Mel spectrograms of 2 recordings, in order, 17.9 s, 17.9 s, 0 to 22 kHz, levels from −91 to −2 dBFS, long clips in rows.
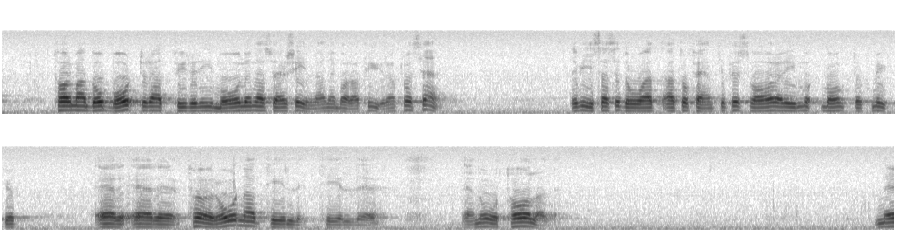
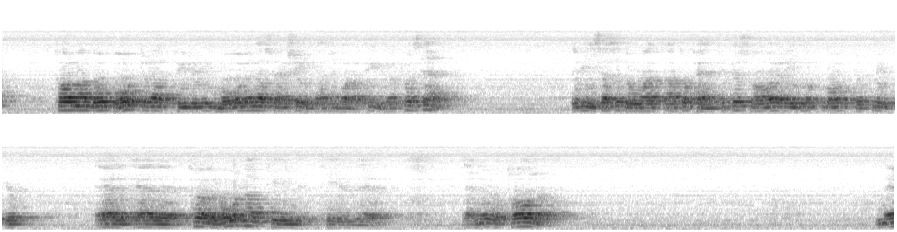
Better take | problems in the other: first | room echo; dies away in 0.7 s

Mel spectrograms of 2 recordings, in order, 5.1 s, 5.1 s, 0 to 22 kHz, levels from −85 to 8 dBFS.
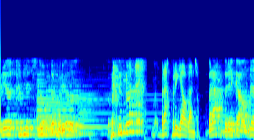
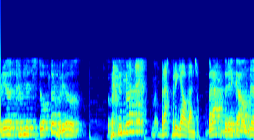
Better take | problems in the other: second | background sound (Piano); 6 dB below the speech

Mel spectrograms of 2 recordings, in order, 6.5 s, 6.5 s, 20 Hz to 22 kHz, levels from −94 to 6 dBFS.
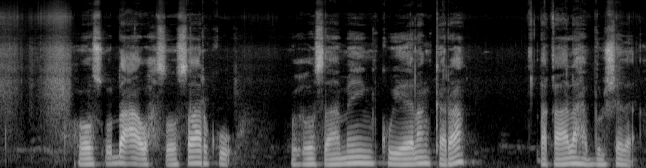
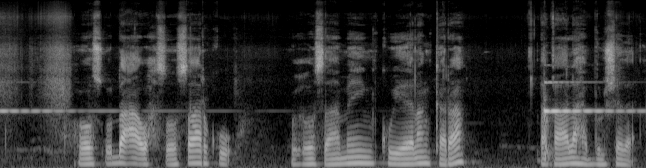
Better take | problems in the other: first | background sound (Piano); 7 dB below the speech

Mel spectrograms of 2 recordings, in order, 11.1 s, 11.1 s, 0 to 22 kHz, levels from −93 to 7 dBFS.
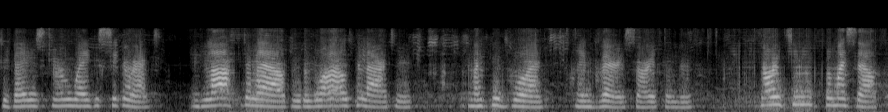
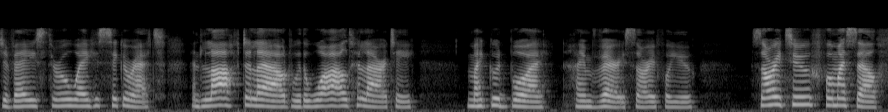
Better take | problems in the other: second | noise reduction (neural separator model SepFormer DNS4)

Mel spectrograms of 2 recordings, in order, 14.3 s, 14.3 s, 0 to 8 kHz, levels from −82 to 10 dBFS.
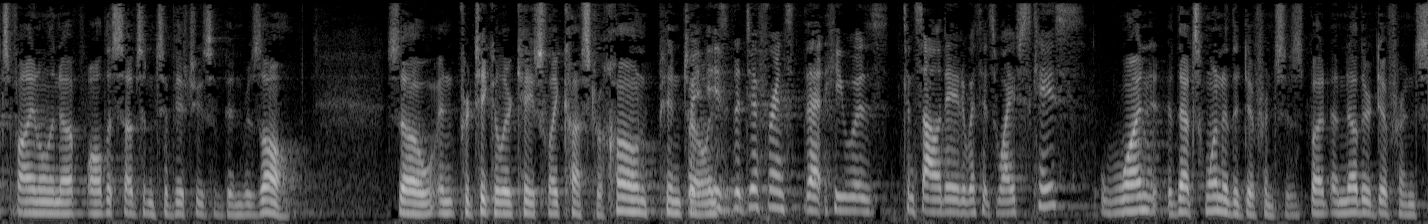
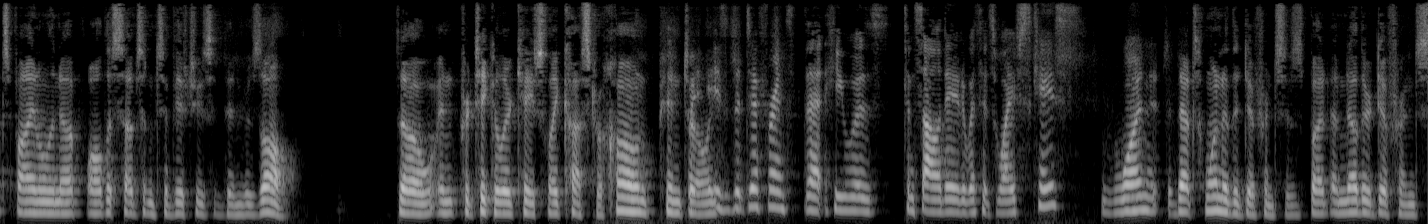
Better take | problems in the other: first | noise reduction (neural mask model DeepFilterNet 3)

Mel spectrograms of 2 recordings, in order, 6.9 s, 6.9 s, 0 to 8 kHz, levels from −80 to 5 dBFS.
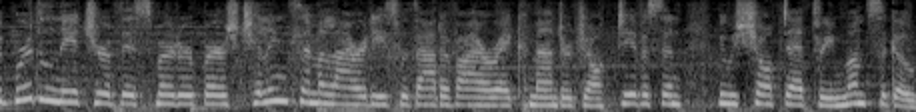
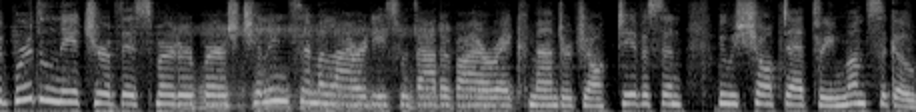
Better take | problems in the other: first | noise reduction (neural mask model RNNoise)

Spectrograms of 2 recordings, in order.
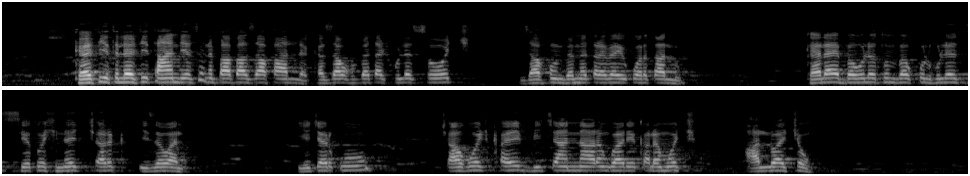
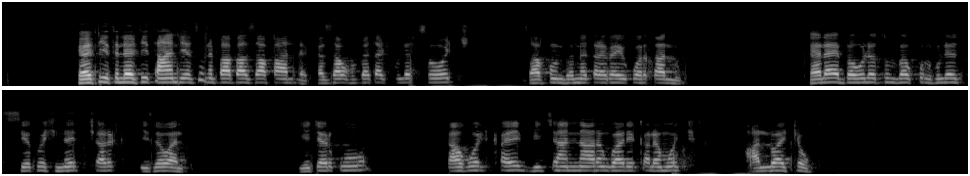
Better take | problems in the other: first | noise reduction (neural mask model DeepFilterNet 3)

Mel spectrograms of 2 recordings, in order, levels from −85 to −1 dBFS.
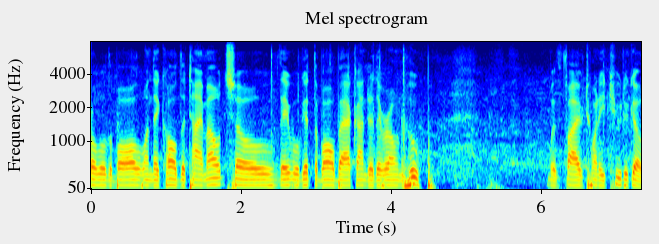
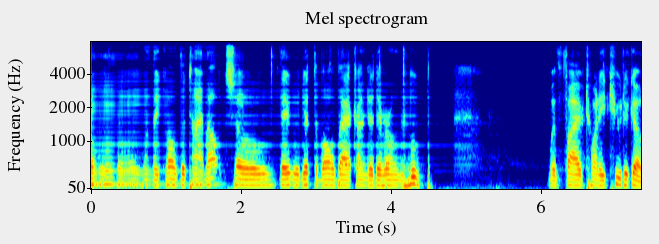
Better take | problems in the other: first | noise reduction (neural mask model DeepFilterNet 3)

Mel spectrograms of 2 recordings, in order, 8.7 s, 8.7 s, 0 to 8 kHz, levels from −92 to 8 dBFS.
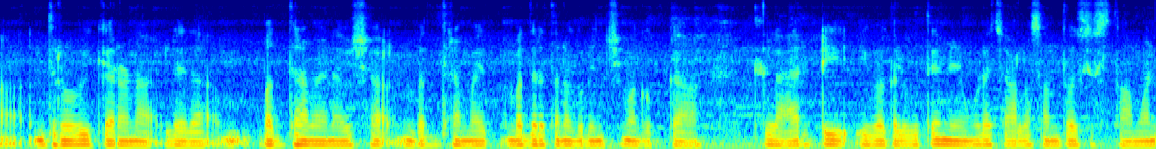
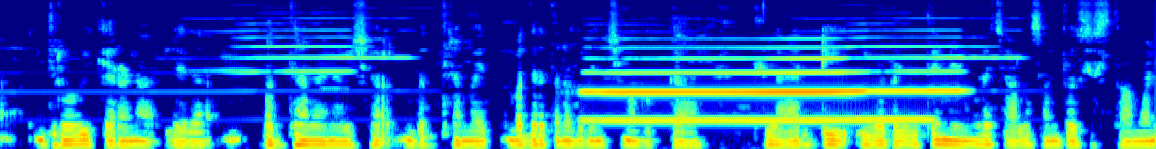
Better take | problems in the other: first | noise reduction (classical method Wiener filter)

